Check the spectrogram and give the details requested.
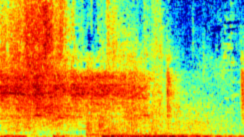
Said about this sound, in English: Holy fucking shit! What the fuck was that? What the fuck was that explosion?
